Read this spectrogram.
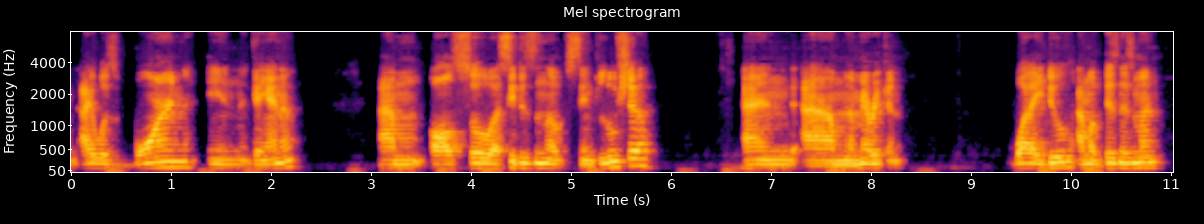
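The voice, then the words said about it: Guyanese accent. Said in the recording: “most people, they hear the Guyanese accent.”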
